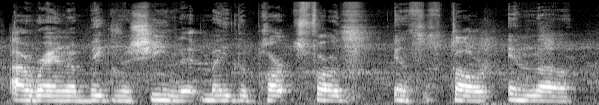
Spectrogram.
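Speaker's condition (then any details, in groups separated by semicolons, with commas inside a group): Spinal ataxia; wheelchair user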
